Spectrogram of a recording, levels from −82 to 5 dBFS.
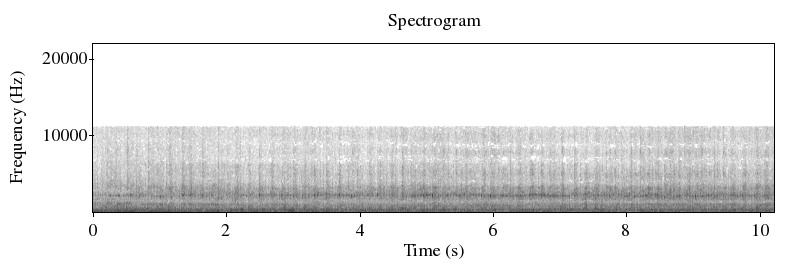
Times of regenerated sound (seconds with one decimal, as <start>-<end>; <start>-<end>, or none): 0.0-1.4; 6.2-7.5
